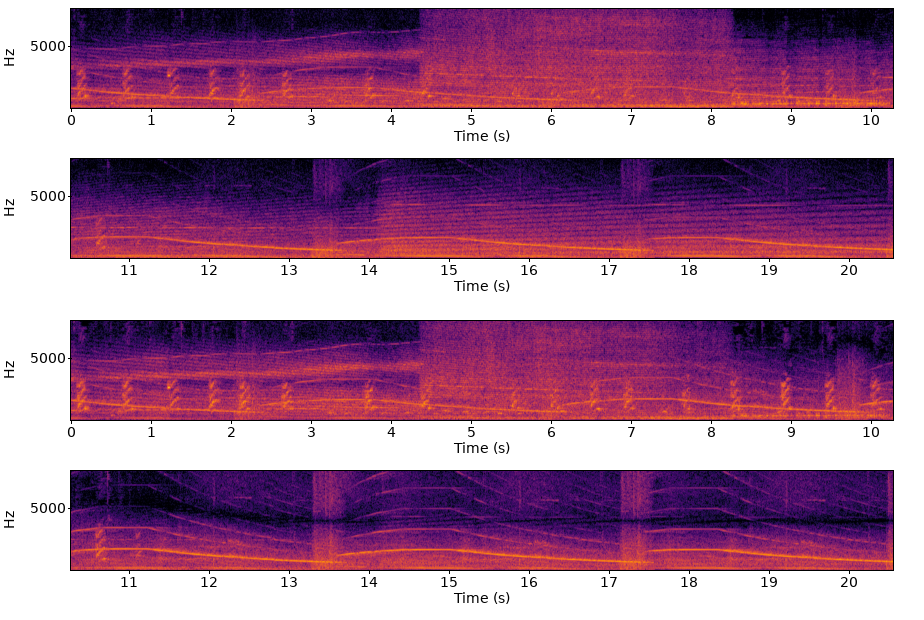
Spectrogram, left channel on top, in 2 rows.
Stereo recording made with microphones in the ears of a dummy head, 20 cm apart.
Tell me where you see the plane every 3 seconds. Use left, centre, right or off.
right, right, centre, left, left, left, left.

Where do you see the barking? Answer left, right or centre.
right.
